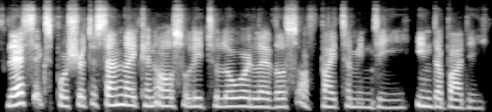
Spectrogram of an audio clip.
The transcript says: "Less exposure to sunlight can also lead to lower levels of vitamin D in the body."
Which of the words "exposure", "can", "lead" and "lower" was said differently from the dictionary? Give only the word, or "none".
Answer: exposure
